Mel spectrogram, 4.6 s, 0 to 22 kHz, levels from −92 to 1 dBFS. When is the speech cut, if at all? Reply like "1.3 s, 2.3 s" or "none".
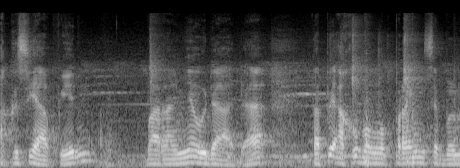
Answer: none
